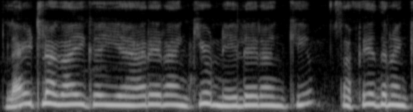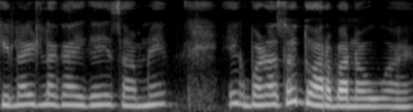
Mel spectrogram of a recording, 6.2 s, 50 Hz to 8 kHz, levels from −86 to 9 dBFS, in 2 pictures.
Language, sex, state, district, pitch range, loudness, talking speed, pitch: Hindi, male, Bihar, Purnia, 225-255 Hz, -23 LUFS, 230 wpm, 245 Hz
